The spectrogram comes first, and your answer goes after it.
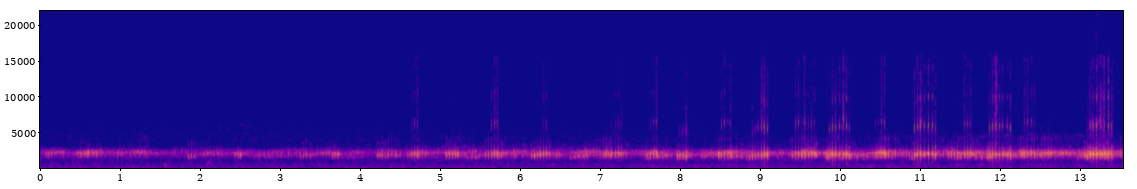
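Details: Schlegel's green tree frogs in breeding season, calling from rice paddies near Sendai, Japan, in spring: a dense chorus of rapid, rattling notes centred high, with louder pulsed bursts growing more frequent toward the end.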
